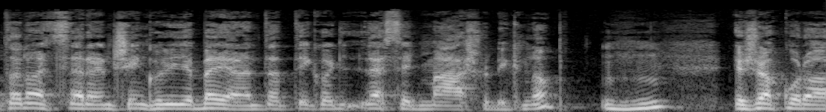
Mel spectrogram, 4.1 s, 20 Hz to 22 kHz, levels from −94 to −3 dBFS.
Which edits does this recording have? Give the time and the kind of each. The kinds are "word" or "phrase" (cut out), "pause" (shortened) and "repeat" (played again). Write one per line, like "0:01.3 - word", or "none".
none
